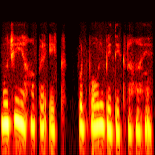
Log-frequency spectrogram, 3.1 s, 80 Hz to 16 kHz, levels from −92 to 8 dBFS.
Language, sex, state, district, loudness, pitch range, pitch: Hindi, female, Arunachal Pradesh, Lower Dibang Valley, -16 LUFS, 190-225 Hz, 210 Hz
